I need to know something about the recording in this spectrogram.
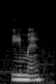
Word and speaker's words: dime: Dime. The I in Spanish is never pronounced as I, by the way. It's always E.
